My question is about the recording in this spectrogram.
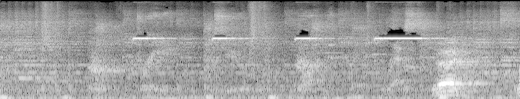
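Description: Digital interval timer beeping its countdown: three short high beeps a second apart, then a longer beep marking the end of the round.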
